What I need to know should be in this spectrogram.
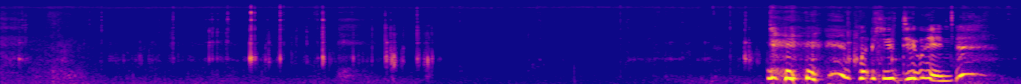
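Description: A puppy laps water from a cup.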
